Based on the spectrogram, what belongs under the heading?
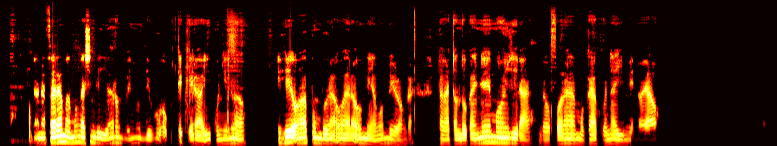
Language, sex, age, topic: Oshiwambo, male, 18-24, agriculture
